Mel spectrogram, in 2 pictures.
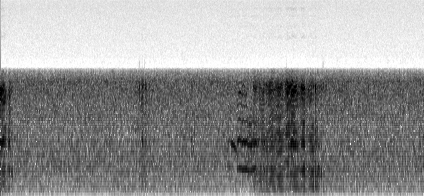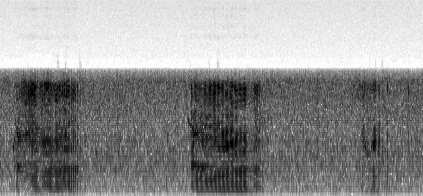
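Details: Sleepy domestic cat snoring loudly, with rough, buzzing breaths of about one to one and a half seconds returning every three to four seconds, each with a grating, harmonic-rich rattle, over a steady hiss.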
